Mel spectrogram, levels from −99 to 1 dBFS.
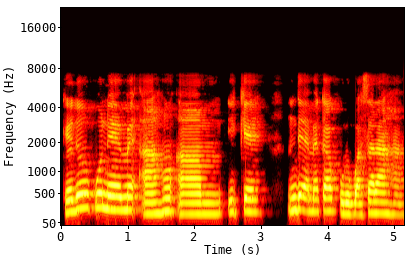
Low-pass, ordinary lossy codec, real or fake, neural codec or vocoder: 7.2 kHz; none; real; none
